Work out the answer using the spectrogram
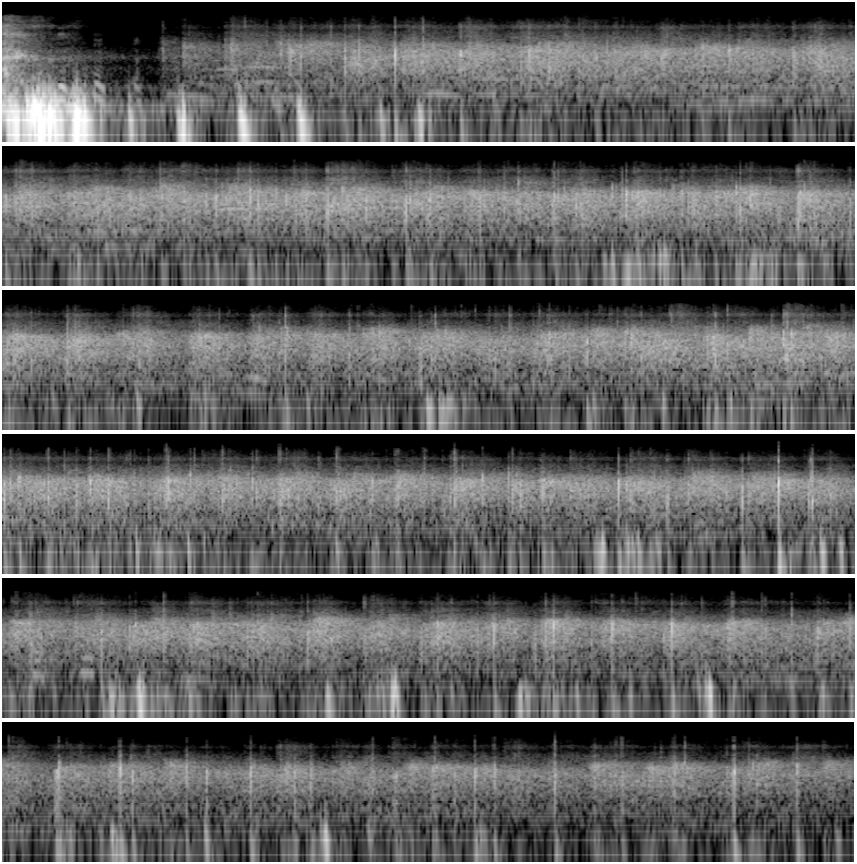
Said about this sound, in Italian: E tanto per iniziare vorrei per questi ragazzi non un applauso ma proprio un'ovazione.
